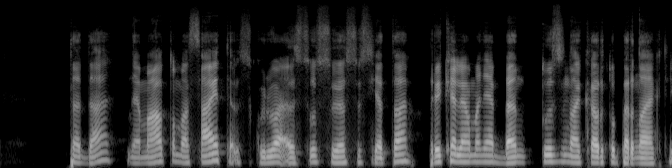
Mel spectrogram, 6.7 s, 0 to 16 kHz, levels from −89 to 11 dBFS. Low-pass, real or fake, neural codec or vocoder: 14.4 kHz; fake; codec, 32 kHz, 1.9 kbps, SNAC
